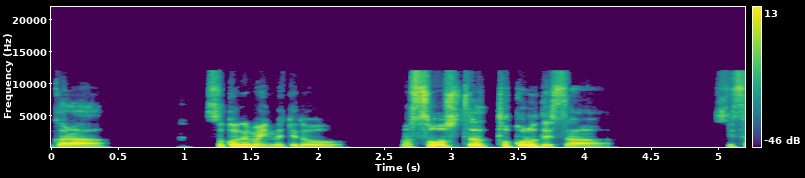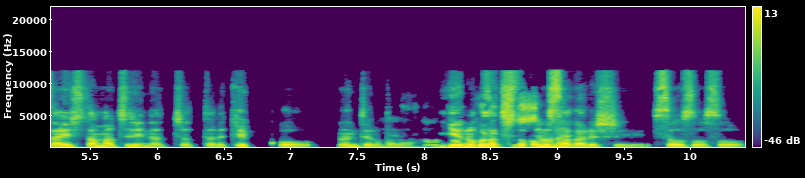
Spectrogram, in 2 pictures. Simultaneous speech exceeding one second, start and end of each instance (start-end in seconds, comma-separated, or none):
7.7-9.2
